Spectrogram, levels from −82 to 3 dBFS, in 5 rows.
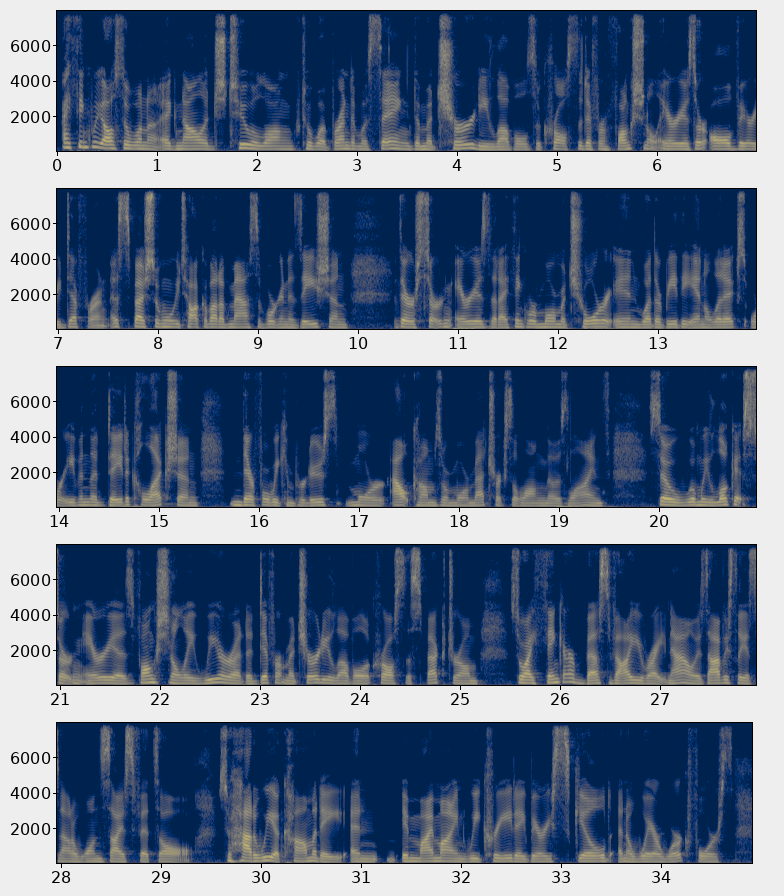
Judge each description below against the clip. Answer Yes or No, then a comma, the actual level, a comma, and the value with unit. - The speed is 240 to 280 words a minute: No, fast, 205 wpm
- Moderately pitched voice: Yes, medium, 160 Hz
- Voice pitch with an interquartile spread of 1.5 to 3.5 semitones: Yes, narrow, 2.4 semitones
